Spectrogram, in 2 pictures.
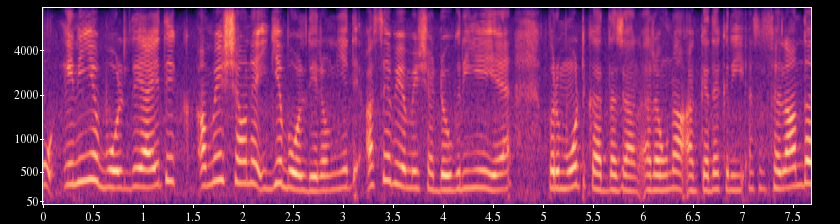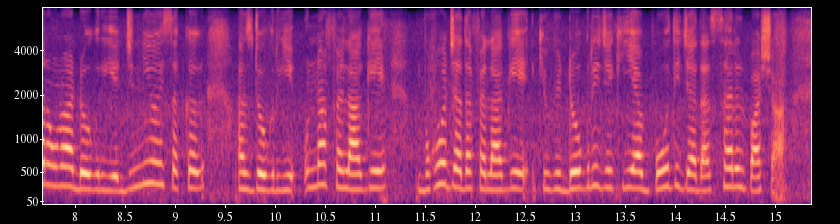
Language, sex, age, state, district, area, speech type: Dogri, female, 30-45, Jammu and Kashmir, Udhampur, urban, spontaneous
